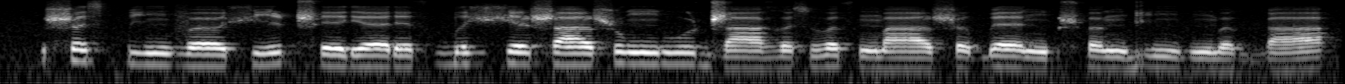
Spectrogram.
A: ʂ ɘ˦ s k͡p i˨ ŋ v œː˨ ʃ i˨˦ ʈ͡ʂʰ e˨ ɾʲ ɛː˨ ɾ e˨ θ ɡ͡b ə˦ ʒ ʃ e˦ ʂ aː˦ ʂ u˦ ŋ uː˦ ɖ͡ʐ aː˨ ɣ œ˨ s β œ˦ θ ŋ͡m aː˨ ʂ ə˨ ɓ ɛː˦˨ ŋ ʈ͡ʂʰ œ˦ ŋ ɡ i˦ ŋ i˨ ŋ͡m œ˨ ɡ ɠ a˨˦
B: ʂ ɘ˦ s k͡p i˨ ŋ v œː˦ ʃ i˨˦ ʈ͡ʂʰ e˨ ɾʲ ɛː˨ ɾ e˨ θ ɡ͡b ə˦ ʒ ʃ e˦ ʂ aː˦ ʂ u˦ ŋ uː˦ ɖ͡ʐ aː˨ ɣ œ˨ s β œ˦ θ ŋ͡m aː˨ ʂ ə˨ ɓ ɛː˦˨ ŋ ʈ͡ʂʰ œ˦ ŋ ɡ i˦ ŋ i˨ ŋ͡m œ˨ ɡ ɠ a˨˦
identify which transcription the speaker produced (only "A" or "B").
A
